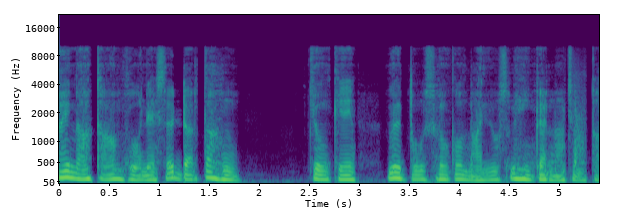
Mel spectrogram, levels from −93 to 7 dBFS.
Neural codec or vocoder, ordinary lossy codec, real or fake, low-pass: codec, 44.1 kHz, 1.7 kbps, Pupu-Codec; none; fake; 9.9 kHz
